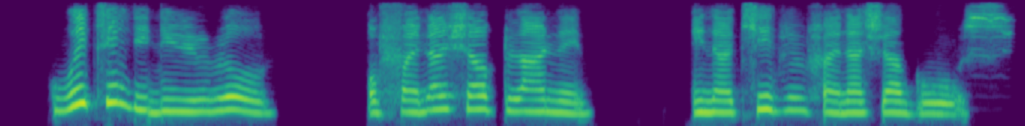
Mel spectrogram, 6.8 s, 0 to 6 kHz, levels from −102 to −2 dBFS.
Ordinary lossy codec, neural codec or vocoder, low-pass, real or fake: none; codec, 44.1 kHz, 1.7 kbps, Pupu-Codec; 5.4 kHz; fake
